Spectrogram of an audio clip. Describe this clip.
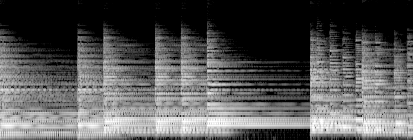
Was in a pile of older stuff about to be deleted! Can be applied to various styles.
NO MIXING APPLIED.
